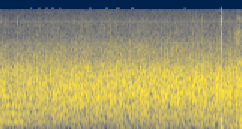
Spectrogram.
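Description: A church audience applauds the Lord with sustained, dense clapping that holds steady throughout, with one sharper clap standing out near the end. No one speaks over it.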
